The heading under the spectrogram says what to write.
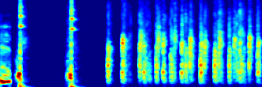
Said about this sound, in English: I feel like we should golf clap. Yay. I think there's a sound I can input. Here we go. We'll add in a golf clap. Yes. This is my note to add one in.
